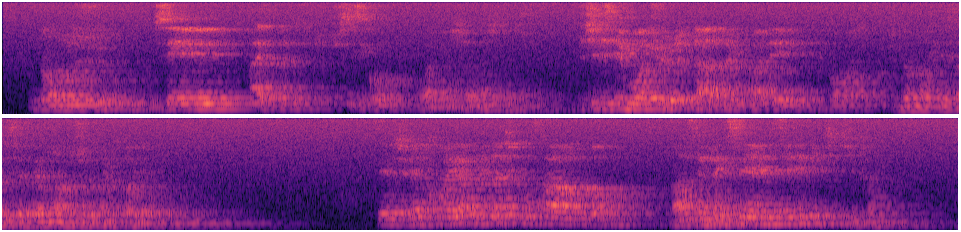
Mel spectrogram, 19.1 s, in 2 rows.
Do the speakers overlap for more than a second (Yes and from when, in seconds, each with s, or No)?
No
